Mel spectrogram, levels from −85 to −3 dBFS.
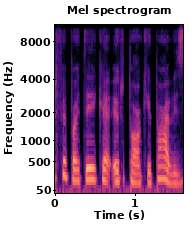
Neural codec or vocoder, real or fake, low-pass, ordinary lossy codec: autoencoder, 22.05 kHz, a latent of 192 numbers a frame, VITS, trained on many speakers; fake; 9.9 kHz; Opus, 24 kbps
